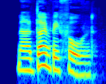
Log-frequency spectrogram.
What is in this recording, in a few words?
Voice Acting es F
